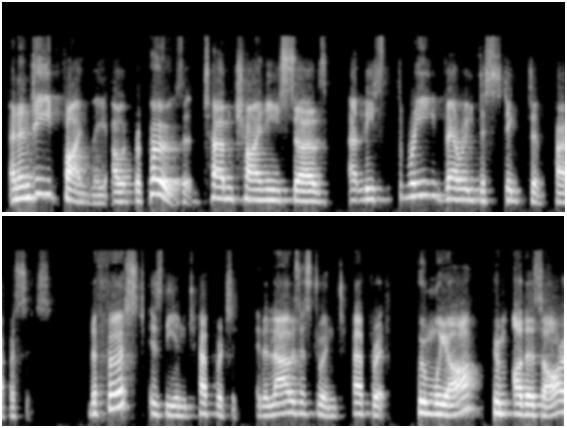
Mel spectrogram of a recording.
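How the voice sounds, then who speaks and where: A man's voice: fairly high pitch, fairly bright tone, rough recording. A man presenting an academic book talk in an articulate, erudite manner, posing rhetorical questions and often checking in with the listeners.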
